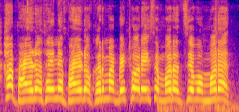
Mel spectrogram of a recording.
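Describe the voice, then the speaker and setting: A woman with a high, level voice speaks briskly in a lightly acted scene from a village family drama. She plays a proud young wife scolding and taunting her husband.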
